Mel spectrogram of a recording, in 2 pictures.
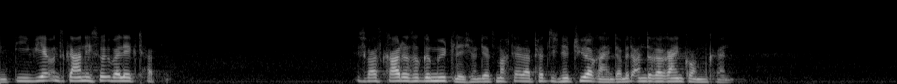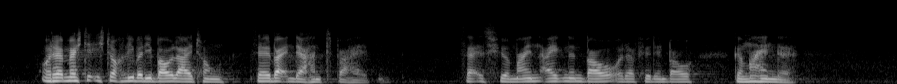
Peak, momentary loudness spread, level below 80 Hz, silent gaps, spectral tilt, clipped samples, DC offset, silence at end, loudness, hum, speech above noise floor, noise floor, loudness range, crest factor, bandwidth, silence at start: -4 dBFS; 14 LU; -68 dBFS; none; -10 dB/octave; under 0.1%; under 0.1%; 1 s; -26 LUFS; none; 39 dB; -65 dBFS; 6 LU; 22 dB; 5.8 kHz; 0 s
